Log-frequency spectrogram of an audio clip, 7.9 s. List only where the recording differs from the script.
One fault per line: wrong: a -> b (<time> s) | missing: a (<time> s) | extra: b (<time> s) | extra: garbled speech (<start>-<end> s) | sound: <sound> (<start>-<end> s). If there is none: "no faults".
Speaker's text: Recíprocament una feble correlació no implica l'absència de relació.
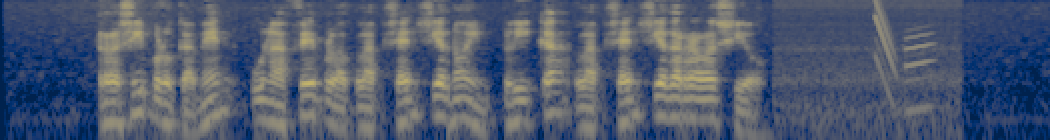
wrong: correlació -> l'absència (2.8 s)
sound: chirp (6.6-7.0 s)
